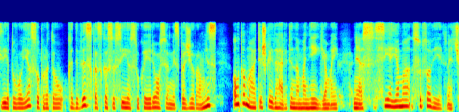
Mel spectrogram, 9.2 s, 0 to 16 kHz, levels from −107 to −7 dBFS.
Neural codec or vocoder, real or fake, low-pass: codec, 16 kHz, 0.8 kbps, ZipCodec; fake; 7.2 kHz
